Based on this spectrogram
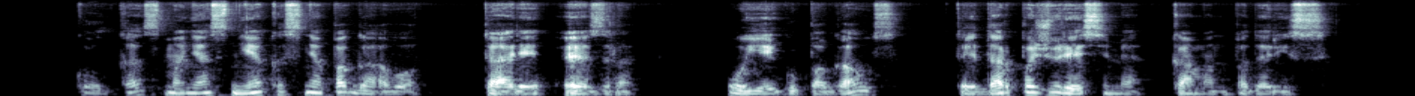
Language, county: Lithuanian, Vilnius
